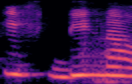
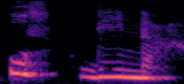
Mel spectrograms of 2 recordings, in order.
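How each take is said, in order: First: The word begins with an i vowel. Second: The word begins with a u vowel. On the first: The speaker calls it right. "harokat kasroh. Jadi saya baca ihdina" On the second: The speaker calls it wrong. "bukan juga"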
